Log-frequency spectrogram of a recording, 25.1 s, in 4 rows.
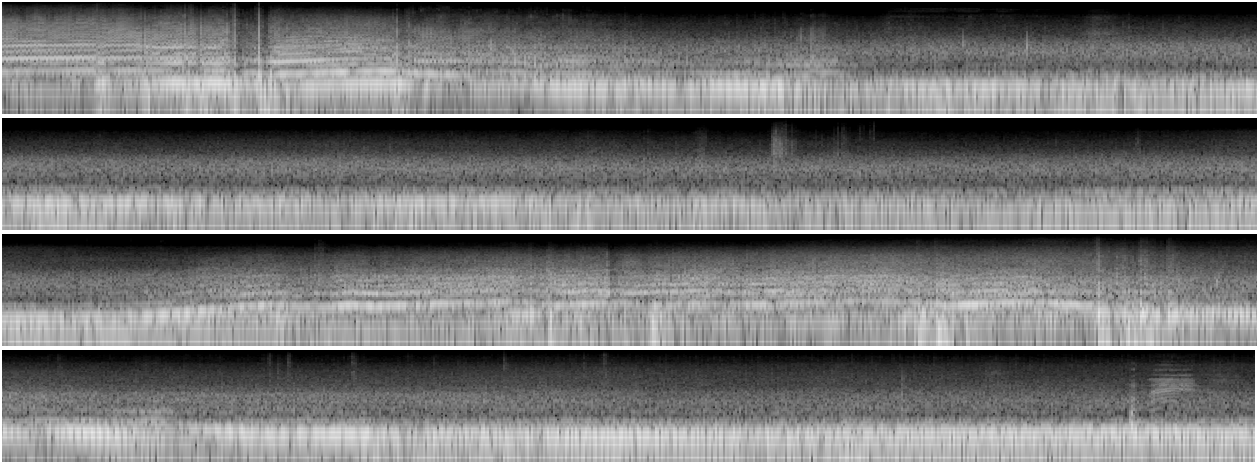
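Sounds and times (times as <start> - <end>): car engine revving: 0.0 - 4.3, 12.3 - 25.0.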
